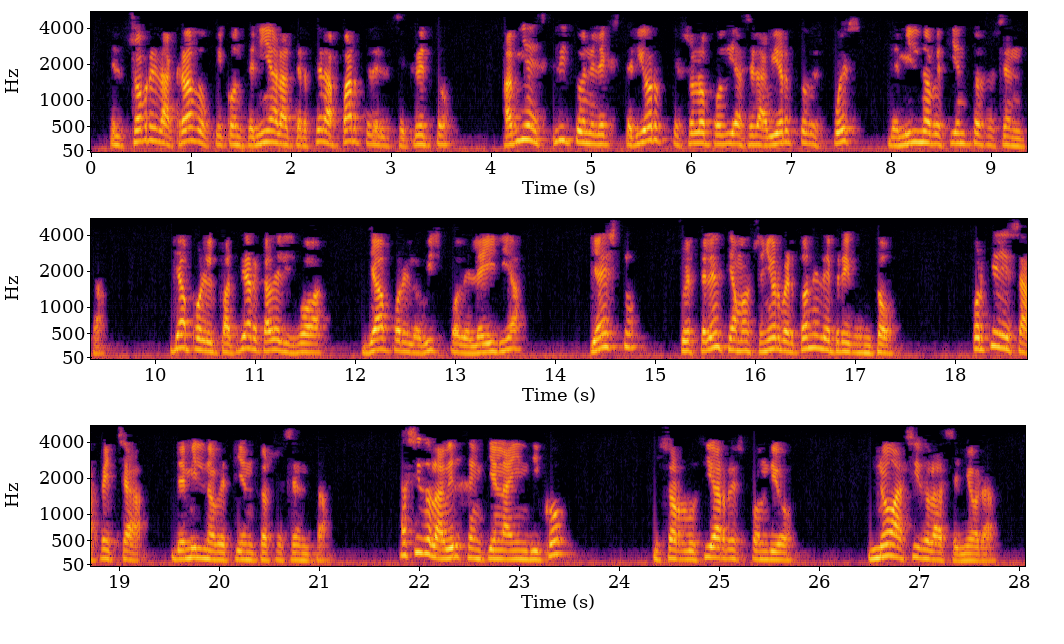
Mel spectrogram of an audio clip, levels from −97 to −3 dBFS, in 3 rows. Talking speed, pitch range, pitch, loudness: 140 wpm, 135-195 Hz, 165 Hz, -19 LUFS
